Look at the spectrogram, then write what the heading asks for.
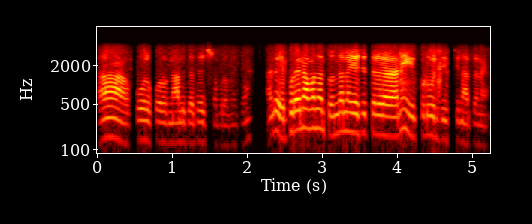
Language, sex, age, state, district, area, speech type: Telugu, male, 18-30, Telangana, Mancherial, rural, conversation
